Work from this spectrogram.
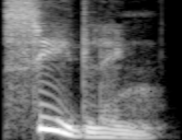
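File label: "seedling", British English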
